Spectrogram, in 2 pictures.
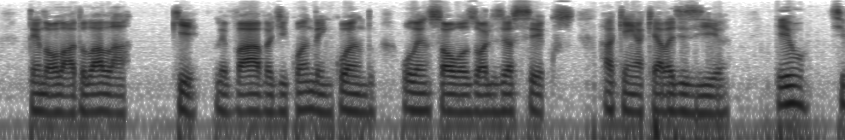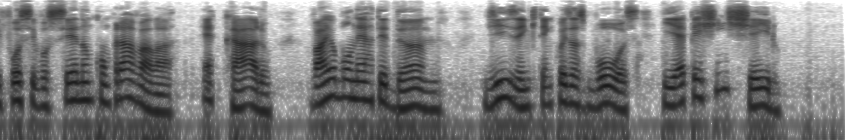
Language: Portuguese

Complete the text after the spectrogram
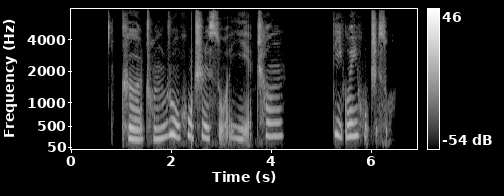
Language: Chinese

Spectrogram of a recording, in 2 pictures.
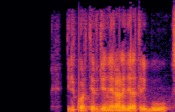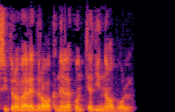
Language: Italian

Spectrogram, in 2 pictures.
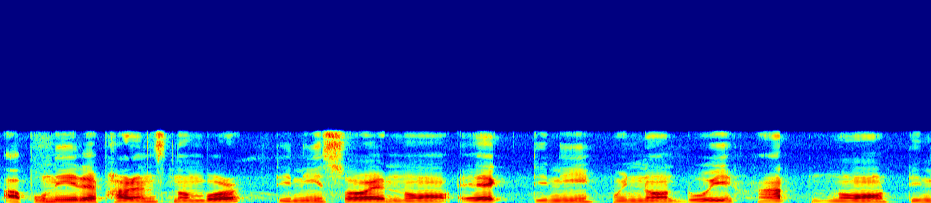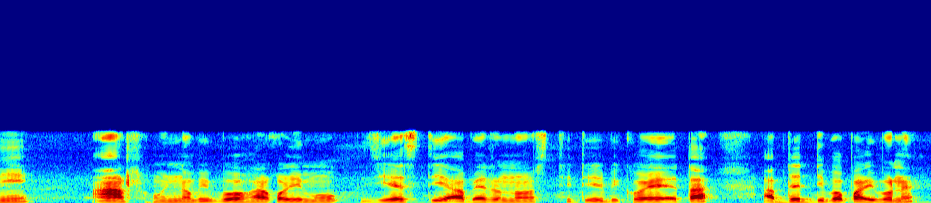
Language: Assamese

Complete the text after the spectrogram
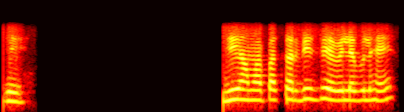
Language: Urdu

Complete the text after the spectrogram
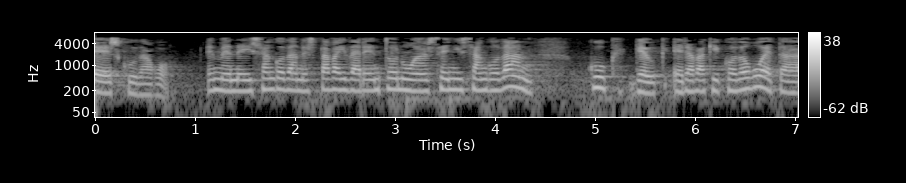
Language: Basque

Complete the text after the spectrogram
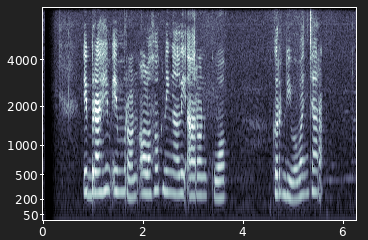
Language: Sundanese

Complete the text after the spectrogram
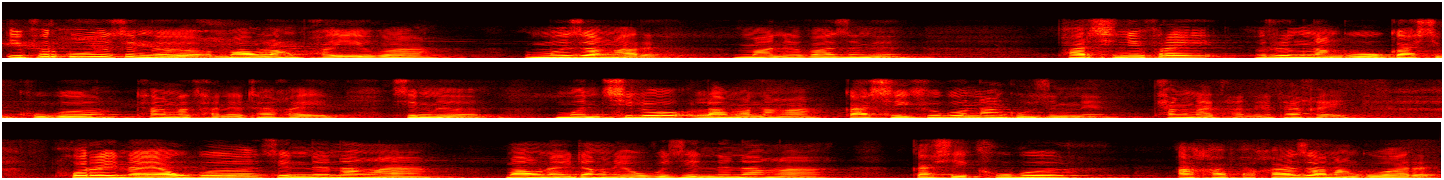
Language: Bodo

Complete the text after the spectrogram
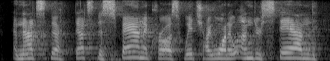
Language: English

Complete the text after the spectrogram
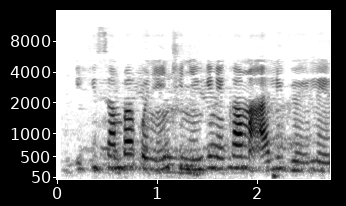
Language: Swahili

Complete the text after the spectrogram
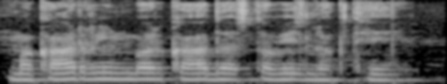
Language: Chhattisgarhi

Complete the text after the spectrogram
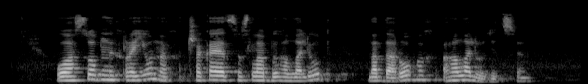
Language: Belarusian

